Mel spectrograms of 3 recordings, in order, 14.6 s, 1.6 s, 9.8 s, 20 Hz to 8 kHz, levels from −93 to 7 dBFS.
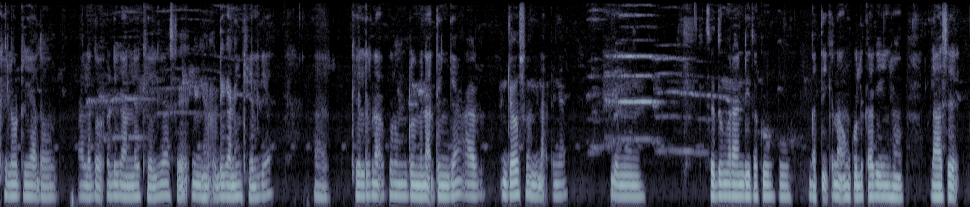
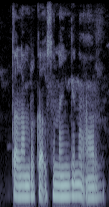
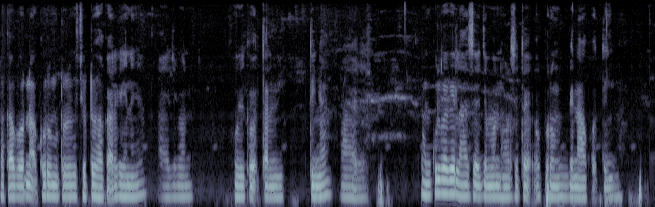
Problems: background sounds at intervals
